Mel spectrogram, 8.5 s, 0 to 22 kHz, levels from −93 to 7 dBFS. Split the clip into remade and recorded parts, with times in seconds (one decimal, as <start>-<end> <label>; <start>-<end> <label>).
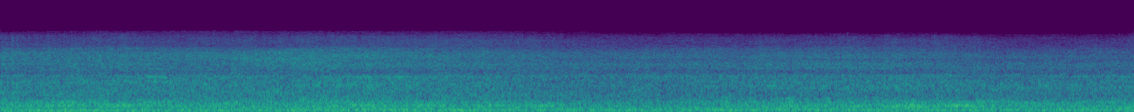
0.0-8.5 recorded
